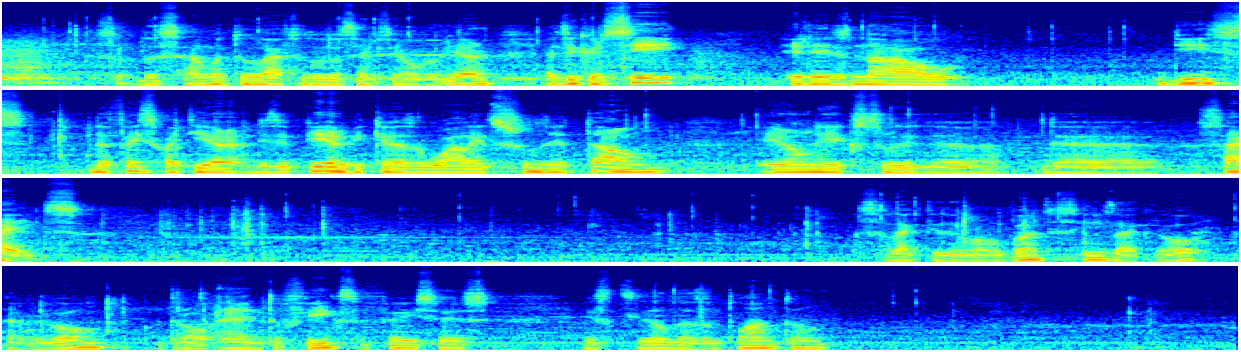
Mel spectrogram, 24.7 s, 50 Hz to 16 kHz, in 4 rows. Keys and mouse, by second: 4.3-6.5 middle drag, 6.5 ctrl+z, 7.5 a, 9.4-12.8 middle drag, 12.8 f, 13.5 ctrl+z, 16.4 c, 17.2 f, 17.5 a, 18.8 a, 19.5 ctrl+n, 19.8 a, 24.3 f.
